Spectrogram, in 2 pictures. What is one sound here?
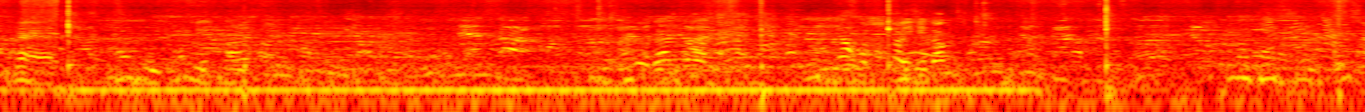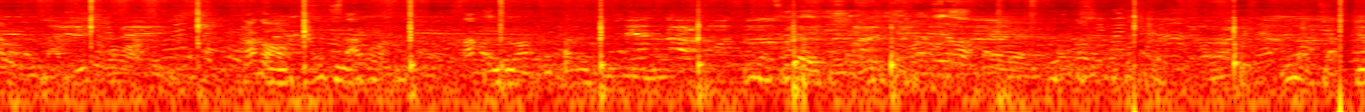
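Men and women chatter in a busy crowd nearby.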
